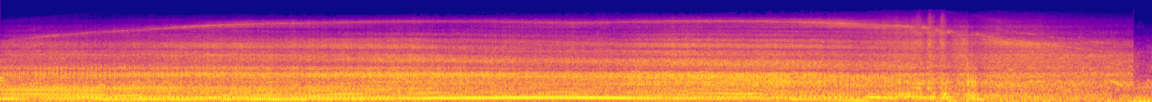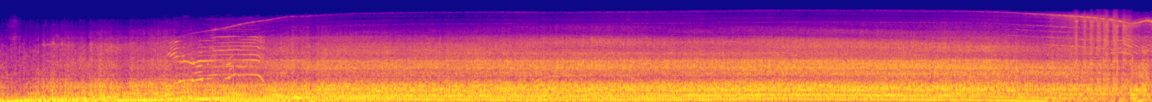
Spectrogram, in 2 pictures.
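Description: Diesel semi trucks at full load pulling a weight sled, each with a high turbo whine. The first pull's whine climbs and holds, then winds down about twelve seconds in. After a short lull, a second truck's whine climbs again from about eighteen seconds and falls off near the end.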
